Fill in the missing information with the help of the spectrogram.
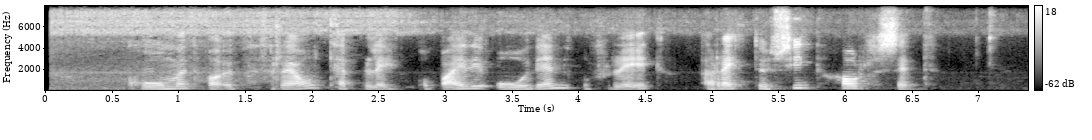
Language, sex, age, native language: Icelandic, female, 30-39, German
